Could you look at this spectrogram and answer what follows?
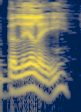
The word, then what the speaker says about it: Billily: How could I know Billily should rhyme with Milly Milly?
